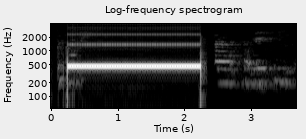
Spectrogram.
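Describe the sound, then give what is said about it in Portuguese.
A telephone tone sounds as a call is transferred: one steady, loud, pure beep lasting about two seconds. It stops abruptly, and a brief, fainter voice follows. “eu vou transferir a ligação aqui pra mãe”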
